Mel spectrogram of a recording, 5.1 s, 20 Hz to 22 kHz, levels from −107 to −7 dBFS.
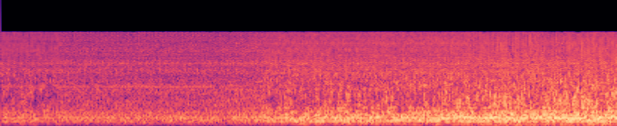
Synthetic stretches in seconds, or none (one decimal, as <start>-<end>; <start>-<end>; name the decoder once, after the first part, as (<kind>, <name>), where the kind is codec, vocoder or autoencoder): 0.0-0.5 (vocoder, BigVGAN v2); 2.2-5.1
